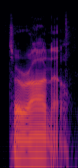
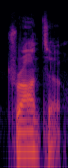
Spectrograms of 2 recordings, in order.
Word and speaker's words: Toronto: because people say Luke Toronto. Yeah. It's more of a way that locals pronounce it. You can tell when someone isn't from here when they have the hard the the hard second T.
